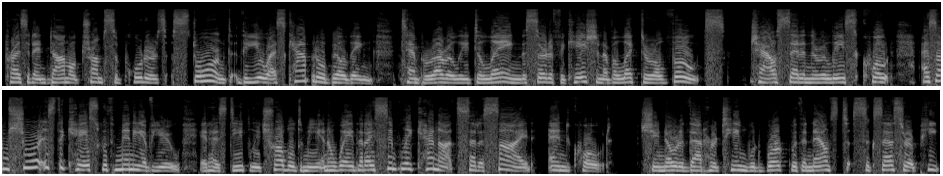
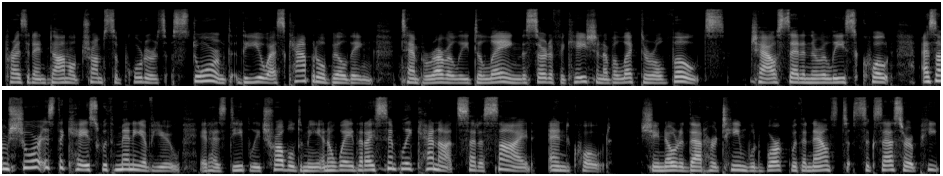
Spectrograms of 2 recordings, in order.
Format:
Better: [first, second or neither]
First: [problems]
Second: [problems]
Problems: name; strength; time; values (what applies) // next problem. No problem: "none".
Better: second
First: distortion; heavy; 6 dB below the speech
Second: none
